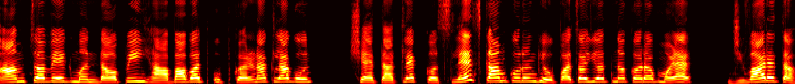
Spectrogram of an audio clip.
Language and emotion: Goan Konkani, angry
